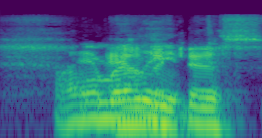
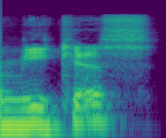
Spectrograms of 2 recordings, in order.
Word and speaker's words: amicus: All lawyers are familiar with blacks says that either pronunciation is correct. Amicus or amikus. I tend to say amicus. Others I heard Dr. Nika say amikas. Either is proper under black's law dictionary.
